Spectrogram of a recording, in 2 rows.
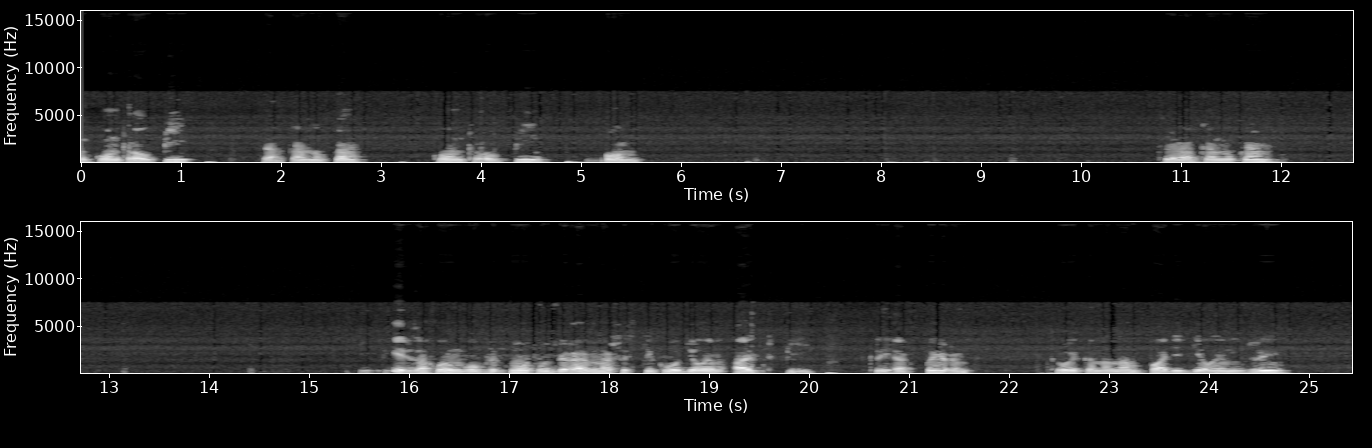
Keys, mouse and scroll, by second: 0.6 alt+p, 4.1 ctrl+p, 6.9-8.2 middle drag, 8.7 middle click, 12.1 click, 13.4-14.7 drag, 15.6-16.6 drag, 17.4 click, 19.4 alt+p, 22.3 KP_3, 24.2 g.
